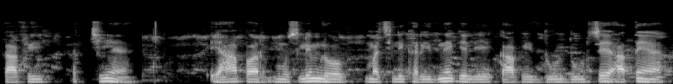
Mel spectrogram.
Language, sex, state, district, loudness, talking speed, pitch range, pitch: Hindi, male, Uttar Pradesh, Budaun, -17 LUFS, 140 wpm, 120-135 Hz, 120 Hz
